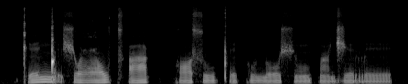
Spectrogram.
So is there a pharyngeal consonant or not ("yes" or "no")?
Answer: yes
